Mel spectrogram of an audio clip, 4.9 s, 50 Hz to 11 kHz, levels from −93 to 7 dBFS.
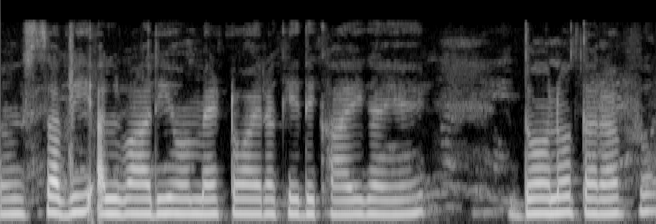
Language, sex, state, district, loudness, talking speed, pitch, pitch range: Hindi, female, Chhattisgarh, Bilaspur, -17 LUFS, 135 wpm, 215 Hz, 210-225 Hz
